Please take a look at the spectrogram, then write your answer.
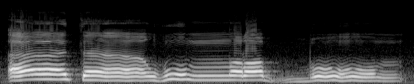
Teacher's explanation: Nah, di sini mim mati bertemu dengan ra, maka hukumnya izhar syafawi. Artinya dibaca jelas.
